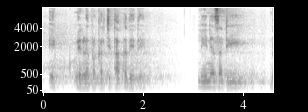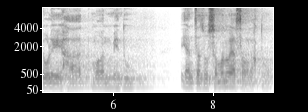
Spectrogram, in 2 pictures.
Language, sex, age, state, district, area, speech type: Marathi, male, 45-60, Maharashtra, Ahmednagar, urban, spontaneous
